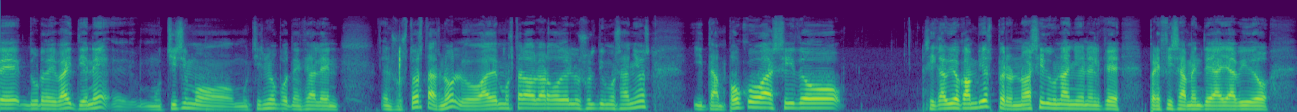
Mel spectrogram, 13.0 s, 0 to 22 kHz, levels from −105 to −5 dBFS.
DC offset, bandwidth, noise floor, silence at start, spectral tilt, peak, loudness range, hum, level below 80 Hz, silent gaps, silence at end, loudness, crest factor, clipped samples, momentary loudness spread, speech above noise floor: under 0.1%; 11.5 kHz; -69 dBFS; 0 s; -6.5 dB/octave; -8 dBFS; 5 LU; none; -60 dBFS; none; 0.15 s; -25 LUFS; 18 dB; under 0.1%; 11 LU; 44 dB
